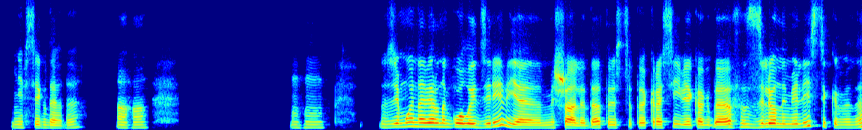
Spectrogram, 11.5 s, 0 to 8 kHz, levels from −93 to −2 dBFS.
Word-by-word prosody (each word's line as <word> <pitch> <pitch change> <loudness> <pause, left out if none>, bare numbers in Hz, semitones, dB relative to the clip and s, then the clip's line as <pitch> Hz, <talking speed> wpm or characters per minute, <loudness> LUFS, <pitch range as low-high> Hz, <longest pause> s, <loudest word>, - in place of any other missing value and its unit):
Не 180 0 -10
всегда, 170 -4 -6
да? 175 +6 -13 0.4
Ага. 170 +1 -8 1.9
Мгм. 175 0 -15 0.7
Зимой, 215 +6 -2
наверно, 235 -2 +4
голые 210 0 +5
деревья 190 - 0
мешали, 160 -1 +2
да, 175 +4 +1
то 185 -1 -9
есть 170 0 -10
это 155 +1 -5
красивее, 180 +1 -3
когда 175 +1 +3
с - - -19 0.3
зелеными 205 -2 +3
листиками, 235 - -5
да? 210 +6 -4
180 Hz, 105 wpm, -25 LUFS, 170-210 Hz, 1.9 s, голые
